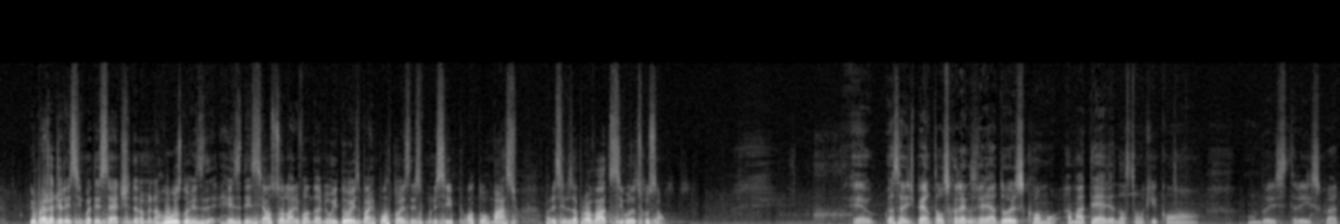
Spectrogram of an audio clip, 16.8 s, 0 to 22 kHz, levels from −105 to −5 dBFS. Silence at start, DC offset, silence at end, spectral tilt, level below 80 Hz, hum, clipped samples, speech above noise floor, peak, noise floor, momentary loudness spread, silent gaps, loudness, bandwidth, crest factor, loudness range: 0.4 s; under 0.1%; 0.05 s; -7.5 dB/octave; -58 dBFS; none; under 0.1%; 34 dB; -10 dBFS; -64 dBFS; 19 LU; none; -30 LUFS; 12.5 kHz; 20 dB; 12 LU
